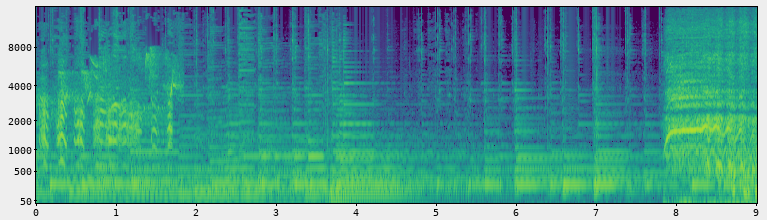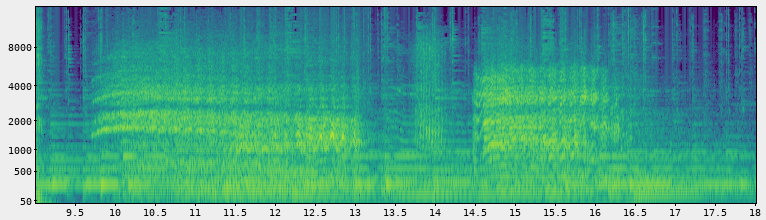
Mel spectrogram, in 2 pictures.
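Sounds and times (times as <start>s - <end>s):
background music: 0.0s - 18.0s
horse whinnying: 7.8s - 13.1s, 13.7s - 16.4s.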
